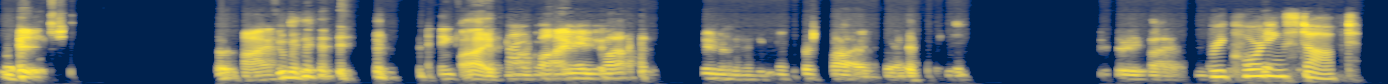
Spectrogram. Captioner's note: background conversations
